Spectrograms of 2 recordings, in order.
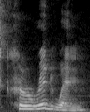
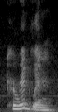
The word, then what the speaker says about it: Cerridwen: to the welt oh it's kerydin kerydin I'm glad I know how to say it correctly now to the welsh couid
